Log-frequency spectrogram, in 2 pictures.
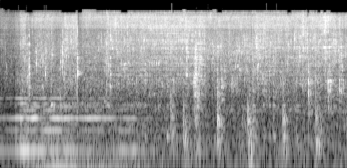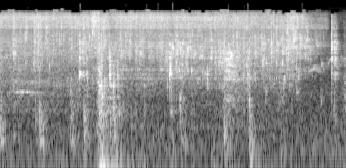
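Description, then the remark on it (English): A faucet runs steadily while dishes are washed in a kitchen, with scattered clinks and clatters of plates and utensils knocking together in a sink, no voices. “Next morning, Annie is washing dishes in the kitchen.”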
